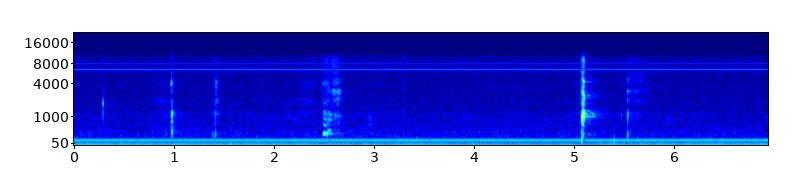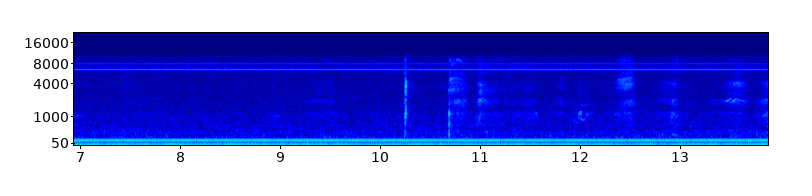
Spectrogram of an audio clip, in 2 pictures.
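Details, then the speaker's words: Infant girl awake at 1:30 in the morning with hiccups: small, sharp catching sounds recurring every few seconds in a quiet room with a steady hum. "It's 1:30 in the morning, and look who's wide awake. With the hiccups, no less."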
